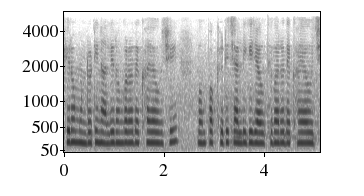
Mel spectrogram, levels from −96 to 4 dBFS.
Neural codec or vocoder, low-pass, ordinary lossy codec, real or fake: none; 5.4 kHz; AAC, 24 kbps; real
